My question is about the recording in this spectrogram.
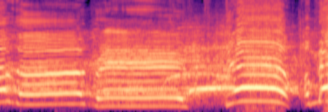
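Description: Teenagers cheering: a run of long, drawn-out shouted calls of about a second each, celebrating a win at finger soccer.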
